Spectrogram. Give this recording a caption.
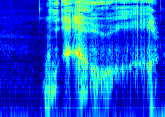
Part of the sounds being used in The Lingering video game coming soon to PC. Created using Audacity and raw voice recording.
